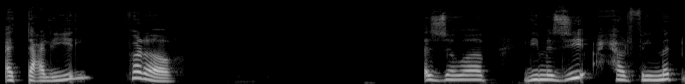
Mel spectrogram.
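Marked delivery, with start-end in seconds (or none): none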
